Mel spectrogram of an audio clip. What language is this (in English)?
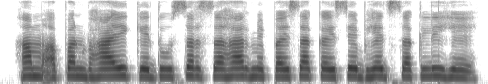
Magahi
